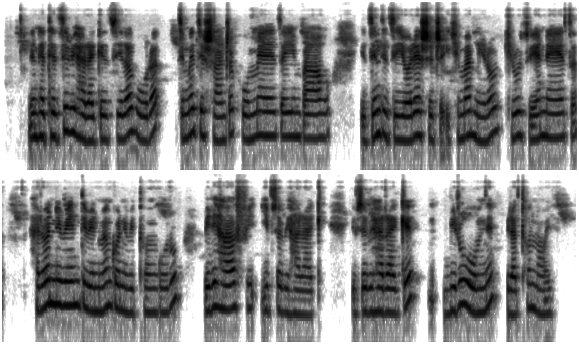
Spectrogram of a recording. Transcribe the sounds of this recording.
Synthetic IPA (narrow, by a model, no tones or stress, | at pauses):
nʔin̥he̞te̞ziβiɦaɾaɡe̞ziɾaβuɾa | z̥imŋe̞ziʃaːnd͡ʒek̚uːme̞ːzajiːmbaːho̞iziːndizijo̞ɾe̞ʃe̞d͡ʒe̞̰ʔḭkʰimamiɾo̞kʰiɾuzuje̞ne̞ːza | haɾiho̞niβiːndiβiːn̥uweŋɡo̞niβitʰuːŋɡuɾu | βiɾiɦaːfijivjo̞βiɦaɾaɡe̞ivjo̞βiɦaɾaɡe̞βiɾuːmɲe̞βiɾatʰo̞noje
